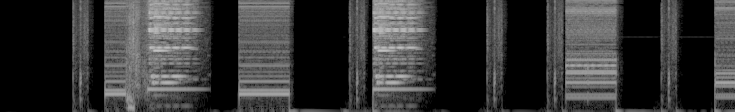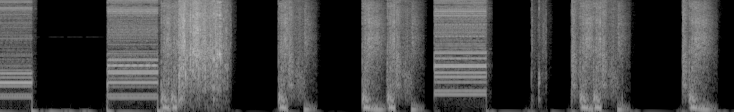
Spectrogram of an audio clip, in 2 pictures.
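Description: Short electronic game tones blare in bursts, starting and stopping again and again.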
